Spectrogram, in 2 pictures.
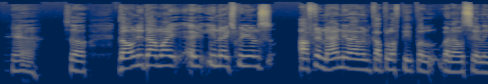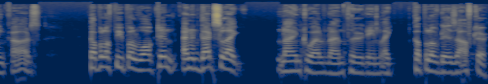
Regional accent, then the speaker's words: Karachi, Sindh, Pakistan; also born or lived in United States; now in Canada; I grew up in Pakistan as a majority Muslim, all my friends were non-Muslims.

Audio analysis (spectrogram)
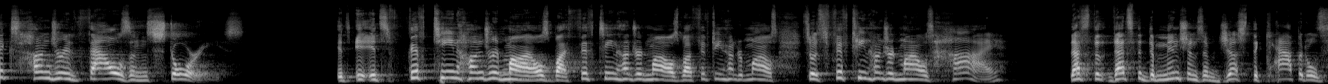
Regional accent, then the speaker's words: St. Cloud, Florida, United States; When I was growing up and mom and dad started this church, now you have to remember, there was not a Walmart in St. Cloud

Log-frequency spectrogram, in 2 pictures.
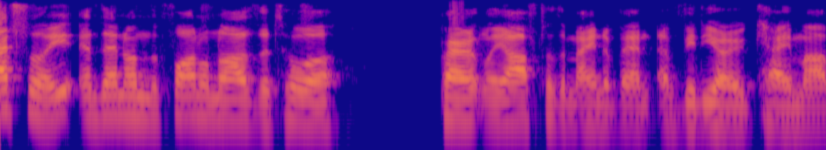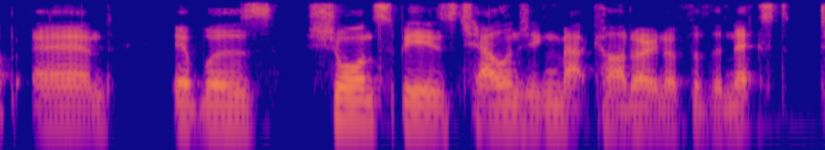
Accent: Australia; even as an Aussie

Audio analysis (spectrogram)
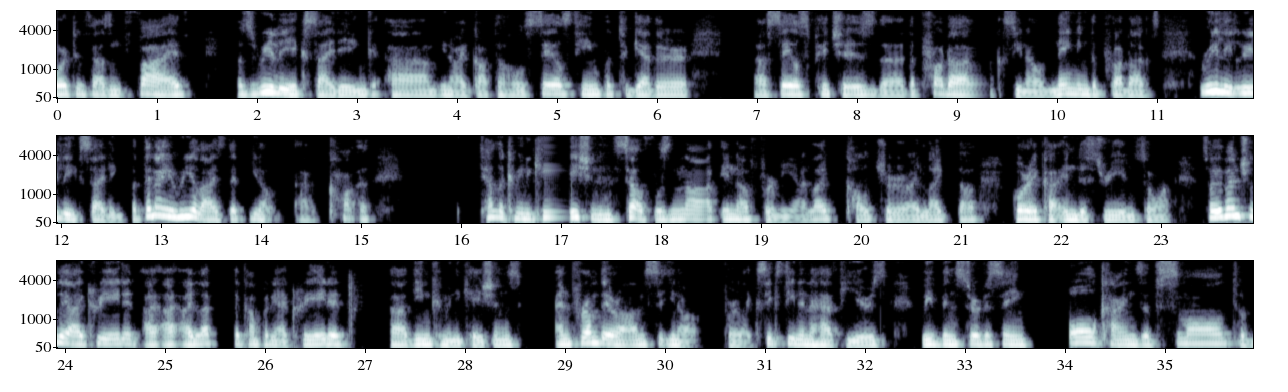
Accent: Montreal, Quebec, Canada; moved away as an adult; now in Armenia; I'm originally from Montreal. That's where I grew up and I studied

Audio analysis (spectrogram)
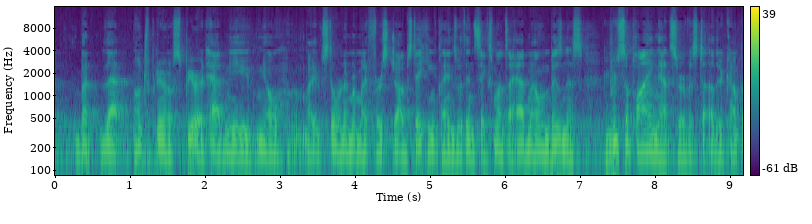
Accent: Vancouver, British Columbia, Canada; also born or lived in Grande Prairie, Alberta; my parents had the wisdom to move to Vancouver when I was 5 years old

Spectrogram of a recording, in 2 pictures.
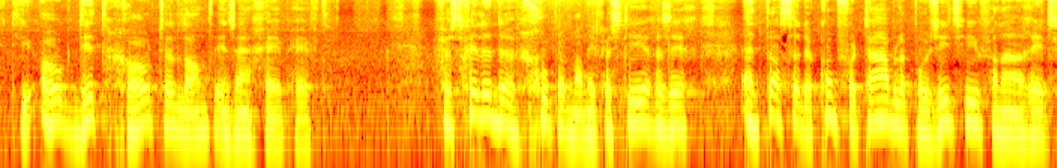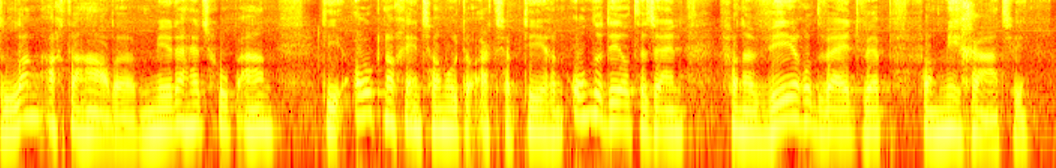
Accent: Amsterdam, North Holland, Netherlands; moved away as an adult; now in Pittsburgh, United States; bij ons in Amsterdam

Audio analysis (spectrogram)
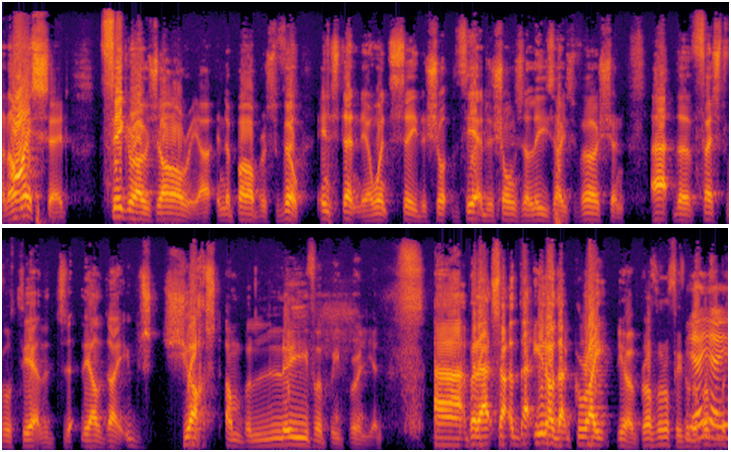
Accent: London, United Kingdom; when I was growing up in South London

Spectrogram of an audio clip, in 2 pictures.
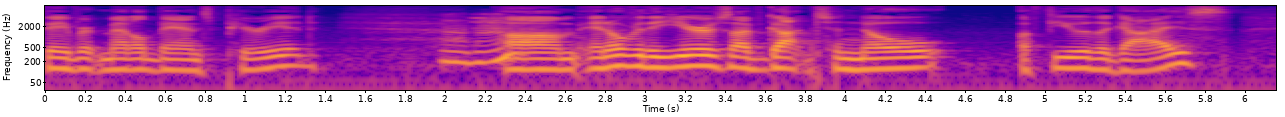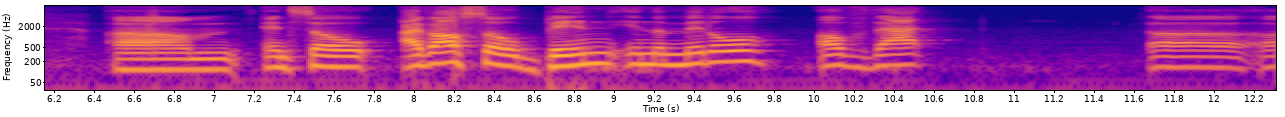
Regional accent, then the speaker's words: Toronto, Ontario, Canada; I'm from Toronto

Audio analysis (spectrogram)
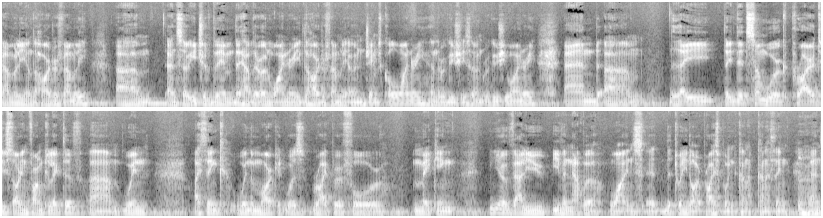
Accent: South Africa; moved away; growing up in South Africa and cutting my teeth there when I was younger

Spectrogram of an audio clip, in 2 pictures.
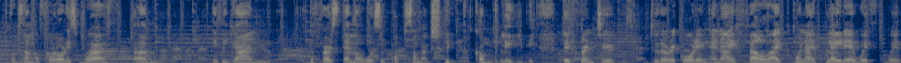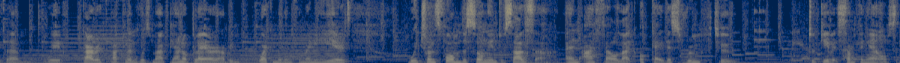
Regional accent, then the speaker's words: Argentina; now in London, United Kingdom; I knew growing up in Argentina that we were Congolese

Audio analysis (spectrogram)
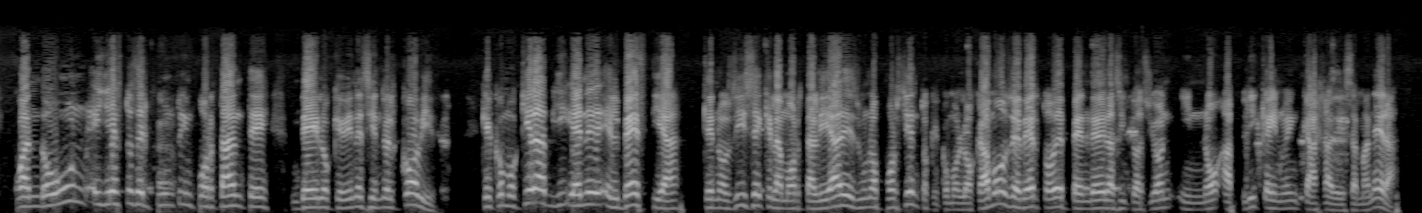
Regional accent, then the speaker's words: Monterrey, Nuevo León, Mexico; yo nací en Monterrey

